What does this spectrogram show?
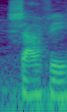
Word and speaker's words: Shafi: on the Cajon and Shafi his name rhymes with coffee I'll never forget that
